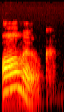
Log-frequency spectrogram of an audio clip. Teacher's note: The last alternative that you are providing will fall down.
